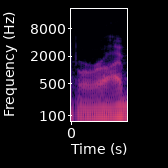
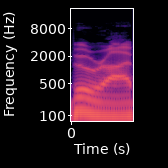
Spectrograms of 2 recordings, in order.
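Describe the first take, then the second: First: The first syllable sounds like 'boar', with an r. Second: The first syllable sounds like 'boo', without an r. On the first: "like like you're saying bourbon" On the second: "I've always said Boo Rye"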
